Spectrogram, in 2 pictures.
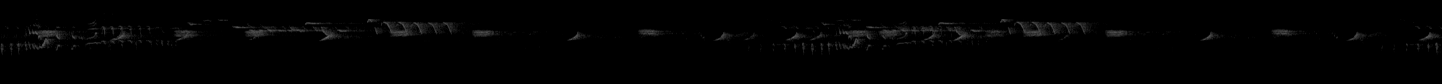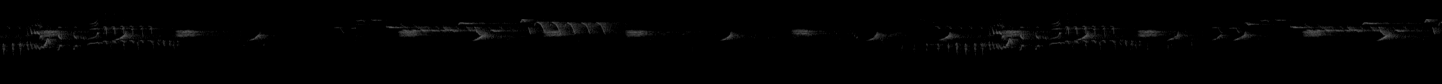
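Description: Birds chirping and singing, many short calls and trills overlapping in waves, with a brief break about seventeen seconds in.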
